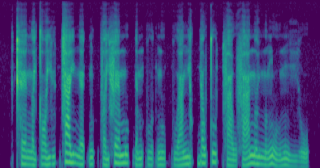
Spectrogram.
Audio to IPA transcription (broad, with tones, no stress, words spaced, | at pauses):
kʰɛː˨ŋɐ˨˩jt̪ɔː˨ jyː˨˥k̚saː˥j ŋɛː˨t̚ŋʊ˧k̚fɐ˨j fɛː˥muː˥k̚ɛː˨˧mkʷœː˨k̚ n̪uː˨p̚kʷaː˨˥ŋjʊ˨˥k̚ jɐ˥wt̪uː˥t̚faː˨w faː˨˥n̪ɵ˧ɥn̪ʊ˨˥ŋ wuː˨˥m ŋiː˨˩w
